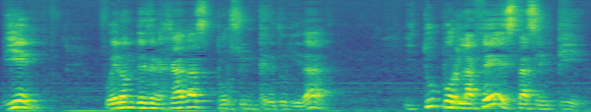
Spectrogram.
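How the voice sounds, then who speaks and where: Male Ecuadorian pastor, highland accent, conversational sermon, somewhat high voice, recorded off-mic in a reverberant hall. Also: expressive, unhurried, dark tone. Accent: Ecuadorian highland Spanish. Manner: conversational preaching, reading scripture aloud, frequent tag questions. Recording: echoey room from a distance, music behind.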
